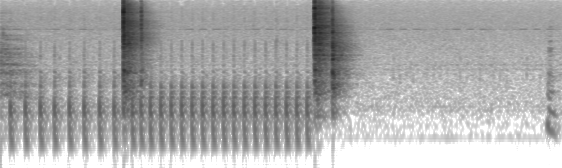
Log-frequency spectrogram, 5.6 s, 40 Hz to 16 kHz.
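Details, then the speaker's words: Blaupunkt Florenz shortwave/AM/FM tube radio, probably 1960s, dial strings broken, first power-up: magic eye shows a station, sharp regular popping about eight or nine a second then abrupt quiet hiss; motorboating, cause unknown to owner, controls not working. "we can see it's picking up a station but I don't hear anything oh there we go motorboating yeah none of these none of these controls work"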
